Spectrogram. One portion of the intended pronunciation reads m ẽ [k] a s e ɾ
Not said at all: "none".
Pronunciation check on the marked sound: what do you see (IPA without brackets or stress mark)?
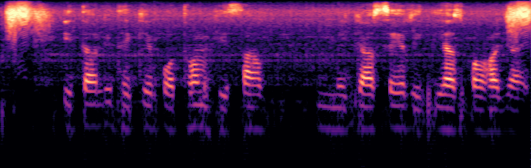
k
